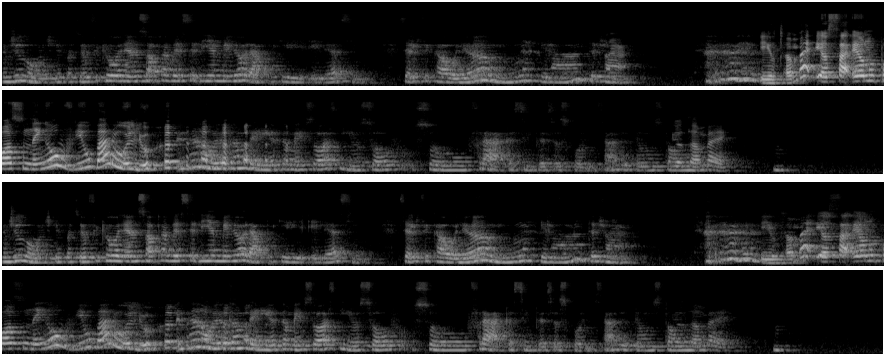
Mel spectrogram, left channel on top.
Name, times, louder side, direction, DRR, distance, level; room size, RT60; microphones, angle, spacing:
voice 1, 0.0-3.6 4.0-6.3 6.9-7.6 10.6-16.0 16.5-16.6, right 2 dB, 85° right, 2 dB, 0.7 m, -33 dB
voice 2, 7.6-10.6 15.5-16.1, left 5 dB, 75° left, 10 dB, 0.3 m, -26 dB
4.5 x 2.4 x 2.8 m, 0.72 s
head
